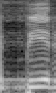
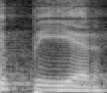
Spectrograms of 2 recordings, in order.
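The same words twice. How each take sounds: First: पेर said as a short per with a rising question; mock the wrong reading पेर; teacher's wrong version पेर, questioning; wrong pronunciation. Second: पेयर said as pe-yar with an eh-ya glide; teacher's correct version पेयर, falling; correct pronunciation. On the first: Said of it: "बिल्कुल नहीं, यहाँ गलत उच्चारण हो जाएगा". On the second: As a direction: give पेयर its full pe-yar sound. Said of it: "तो यह हो गया आपका पेयर". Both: Shown as a demonstration.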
